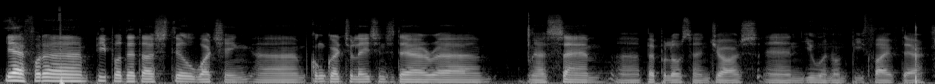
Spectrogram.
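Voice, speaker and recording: A man hosting a live racing league stream, talking with many fillers and stumbles, sometimes shouting drivers' names. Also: on the low side, steady tone, unhurried, few pauses. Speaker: race league host. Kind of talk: live post-race chat.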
